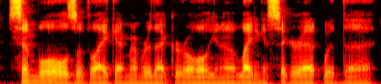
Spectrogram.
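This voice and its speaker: A man's voice: rumbling low, completely flat delivery, fairly quick, mellow. A man hosting a podcast interview, asking questions in a hesitant way with many fillers and restarts. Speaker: podcast host. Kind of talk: interview conversation.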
